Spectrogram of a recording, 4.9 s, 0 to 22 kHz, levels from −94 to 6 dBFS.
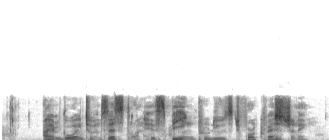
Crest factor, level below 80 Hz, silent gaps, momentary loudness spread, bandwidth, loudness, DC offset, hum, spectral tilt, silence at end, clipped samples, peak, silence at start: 24 dB; -62 dBFS; none; 19 LU; 7.6 kHz; -23 LUFS; under 0.1%; none; -1 dB/octave; 0.35 s; under 0.1%; -4 dBFS; 0.15 s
